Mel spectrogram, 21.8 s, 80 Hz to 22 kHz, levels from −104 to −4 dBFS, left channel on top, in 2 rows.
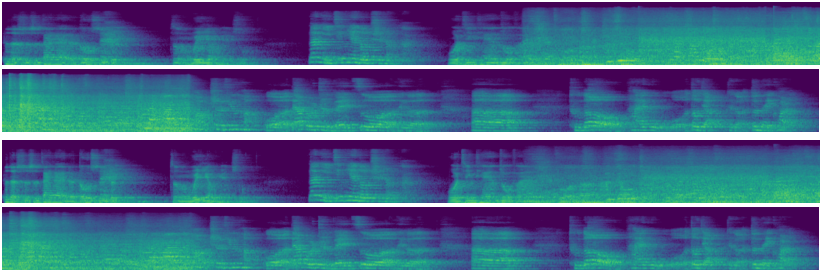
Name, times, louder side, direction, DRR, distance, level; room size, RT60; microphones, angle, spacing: voice 1, 0.0-1.9 2.2-3.3 5.9-11.5, right 2 dB, 85° right, 1 dB, 0.5 m, -36 dB
voice 2, 4.1-5.4 11.9-12.3 12.6-12.8 13.2-17.7 18.5-21.4, right 1 dB, 20° right, -6 dB, 0.8 m, -38 dB
sound 1, 6.9-13.4, left 3 dB, 55° left, 0.4 m, -28 dB
5.1 x 2.4 x 2.4 m, 1.1 s
head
